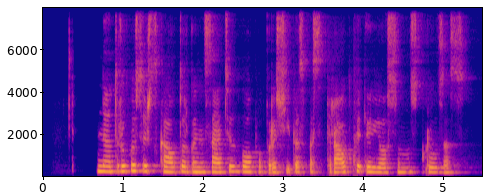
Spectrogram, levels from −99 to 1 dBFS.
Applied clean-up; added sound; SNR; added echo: neural mask model DeepFilterNet 3.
